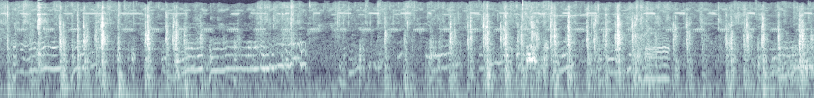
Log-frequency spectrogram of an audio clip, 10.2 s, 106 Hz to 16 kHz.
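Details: A backyard chicken flock, recorded September 21, 2024, with hens giving long, trilling, drawn-out notes and soft clucks, some calls sliding slightly upward, several birds overlapping against constant low background noise.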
